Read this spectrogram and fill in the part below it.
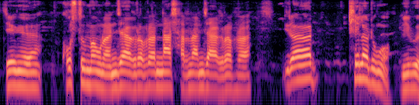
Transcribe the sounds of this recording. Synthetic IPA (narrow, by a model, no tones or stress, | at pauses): zeŋɯ | kʰɔstumawnanzaɡɾapʰɾanasaɾnanzaɡɾapʰɾa | iɾa | tʰeladuŋɔ̰bibɯ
